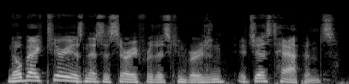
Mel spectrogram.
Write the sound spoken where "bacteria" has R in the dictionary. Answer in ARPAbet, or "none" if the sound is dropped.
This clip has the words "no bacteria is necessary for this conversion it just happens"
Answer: R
